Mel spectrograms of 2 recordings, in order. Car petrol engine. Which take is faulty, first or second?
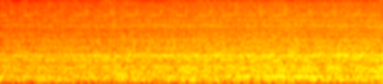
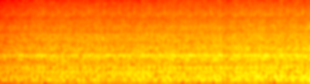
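second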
